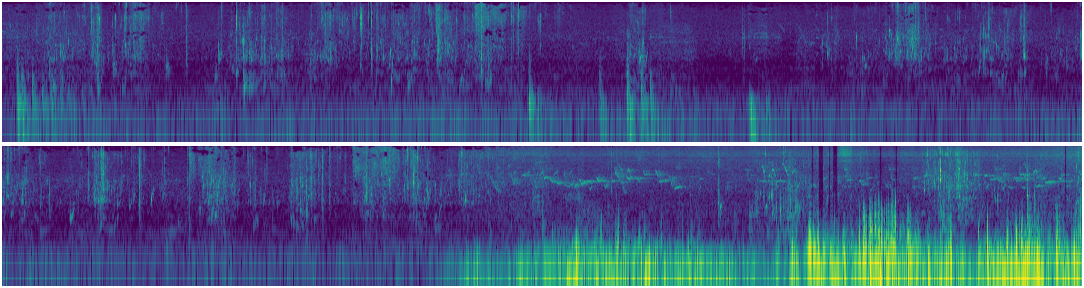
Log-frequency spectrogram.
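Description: Kayak paddle strokes in calm water: the blade dips, drips and makes small splashes at irregular intervals. From about three-quarters of the way in, a much louder low rumble covers the paddling.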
